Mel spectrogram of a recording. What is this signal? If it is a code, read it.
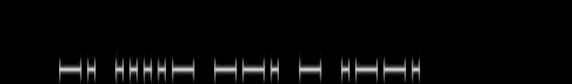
Morse code, heard as a keyed tone, about 17 wpm, 700 Hz. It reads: N4GTP
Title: USA Call Signs - 5 Characters - Repeated 2x - 17wpm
